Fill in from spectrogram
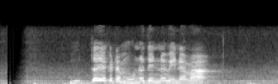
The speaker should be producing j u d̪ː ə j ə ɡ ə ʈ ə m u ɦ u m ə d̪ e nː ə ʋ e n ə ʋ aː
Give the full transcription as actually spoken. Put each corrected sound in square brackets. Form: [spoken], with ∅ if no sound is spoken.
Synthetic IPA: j u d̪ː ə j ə [k] ə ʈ ə m u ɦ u [n] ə d̪ e nː ə ʋ e n ə ʋ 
